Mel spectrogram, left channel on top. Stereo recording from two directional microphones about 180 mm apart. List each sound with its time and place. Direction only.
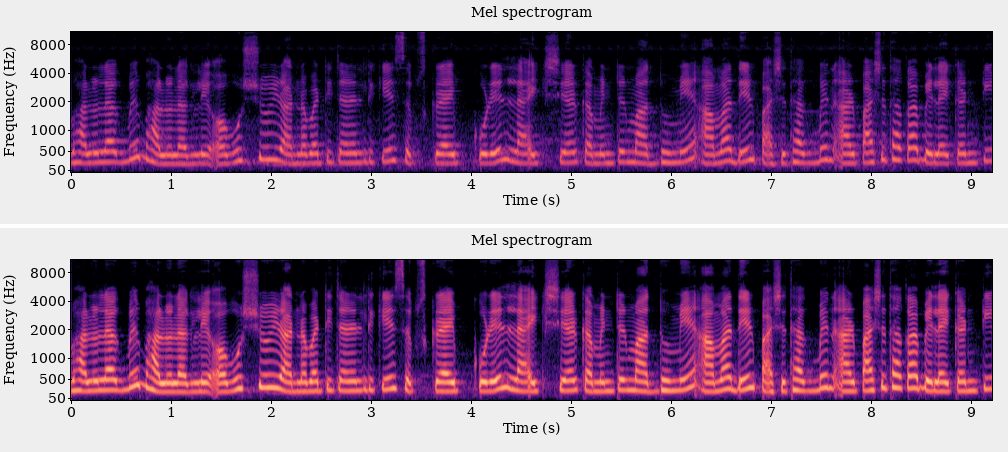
0.0 s speech: 40° right (ahead or behind)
